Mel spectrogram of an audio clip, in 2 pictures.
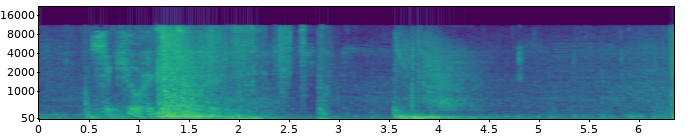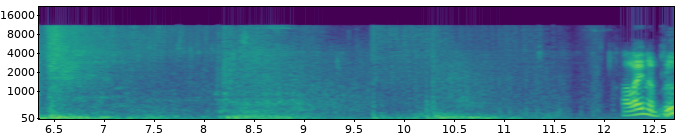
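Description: Heavy gunshots and blasts boom in quick bursts.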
